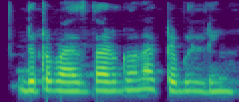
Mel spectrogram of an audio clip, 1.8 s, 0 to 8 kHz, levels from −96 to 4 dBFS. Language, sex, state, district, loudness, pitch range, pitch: Bengali, female, West Bengal, North 24 Parganas, -17 LUFS, 225-245 Hz, 235 Hz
